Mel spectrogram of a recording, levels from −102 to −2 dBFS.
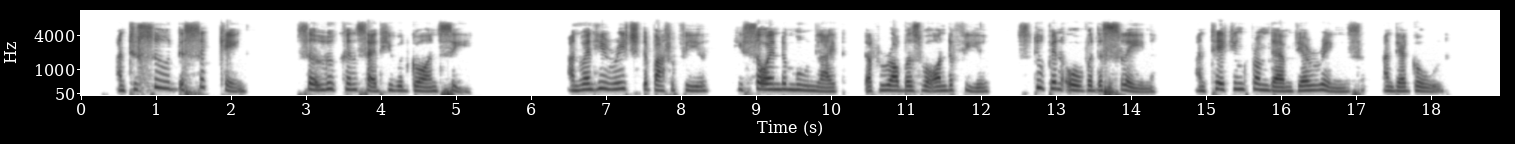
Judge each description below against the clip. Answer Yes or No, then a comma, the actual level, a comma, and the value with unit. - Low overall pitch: No, high, 190 Hz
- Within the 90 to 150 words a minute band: Yes, average, 145 wpm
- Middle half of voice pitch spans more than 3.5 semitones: Yes, average, 5.1 semitones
